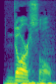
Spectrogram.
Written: dorsal

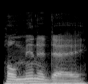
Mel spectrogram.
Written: Hominidae

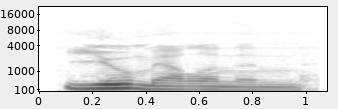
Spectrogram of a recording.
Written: eumelanin

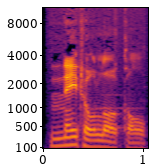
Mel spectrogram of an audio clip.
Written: natolocal

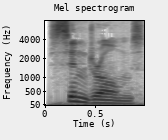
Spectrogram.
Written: syndromes

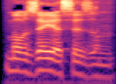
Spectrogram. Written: mosaicism

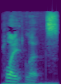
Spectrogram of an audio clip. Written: platelets

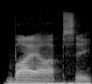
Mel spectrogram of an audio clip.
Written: biopsy

